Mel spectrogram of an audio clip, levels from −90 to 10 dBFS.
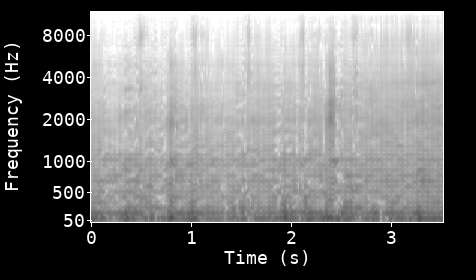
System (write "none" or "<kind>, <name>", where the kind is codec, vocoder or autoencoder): vocoder, BigVGAN v2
